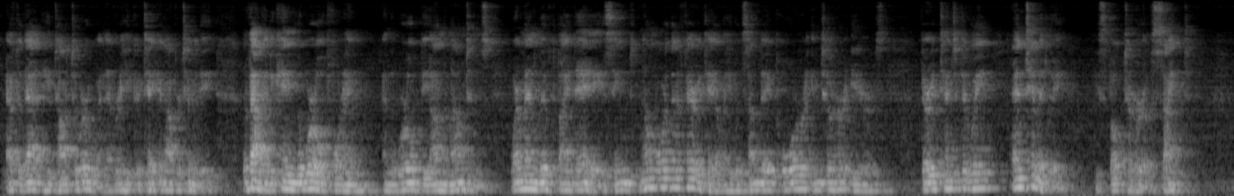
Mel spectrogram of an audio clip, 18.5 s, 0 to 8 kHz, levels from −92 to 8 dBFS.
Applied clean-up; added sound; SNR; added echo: none; none; none; reverberation time 0.9 s.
